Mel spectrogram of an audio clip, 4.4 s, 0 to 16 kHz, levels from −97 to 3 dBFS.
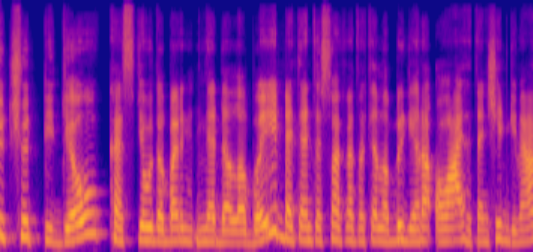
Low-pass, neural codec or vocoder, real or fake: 14.4 kHz; codec, 44.1 kHz, 2.6 kbps, SNAC; fake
